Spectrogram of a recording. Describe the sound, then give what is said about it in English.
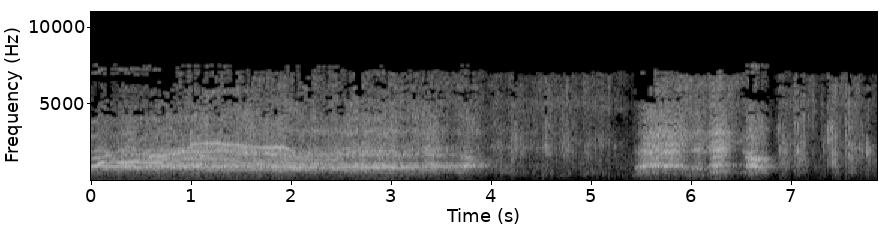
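Thousands of people cheer and whoop as Pope Benedict arrives in John Paul II's hometown. A loud swell of shouting voices lasts about four seconds and drops to a lull, then a second burst of cheering rises and tapers off. “Benedict received a very warm welcome. Thousands waved white and yellow Vatican flags and cheered.”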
